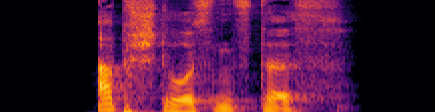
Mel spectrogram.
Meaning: strong/mixed nominative/accusative neuter singular superlative degree of abstoßend
- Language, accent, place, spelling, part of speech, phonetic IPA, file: German, Germany, Berlin, abstoßendstes, adjective, [ˈapˌʃtoːsn̩t͡stəs], De-abstoßendstes.ogg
